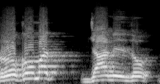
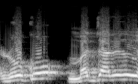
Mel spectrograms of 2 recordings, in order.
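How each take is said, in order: First: रोको मत in one go, break, slower जाने दो; pause after मत. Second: Raised रोको, break, then मत जाने दो together; pause after रोको. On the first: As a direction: run रोको into मत, then release जाने दो. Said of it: "जान छुड़ाओ". (रोको मत एक साथ, फिर ठहर कर जाने दो) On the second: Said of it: "यानी बिठाओ". (ऊँचे सुर में रोको, ठहराव, फिर मत जाने दो) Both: Shown as a demonstration.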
